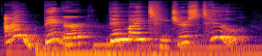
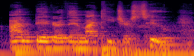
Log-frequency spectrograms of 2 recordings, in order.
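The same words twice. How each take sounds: First: It is read in a lively, excited voice. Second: It is read in a plain, flat voice. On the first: The speaker calls it right. "add some excitement to that" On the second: The speaker calls it wrong. "instead of saying"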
